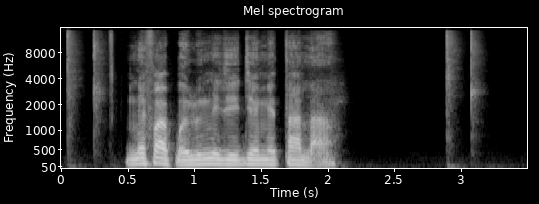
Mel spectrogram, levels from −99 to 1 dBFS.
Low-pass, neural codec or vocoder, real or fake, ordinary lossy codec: 14.4 kHz; codec, 44.1 kHz, 3.4 kbps, Pupu-Codec; fake; none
